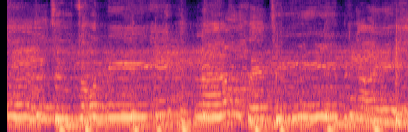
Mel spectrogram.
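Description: Live band playing Thai ramwong dance music: a singing voice over a steady drum beat.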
